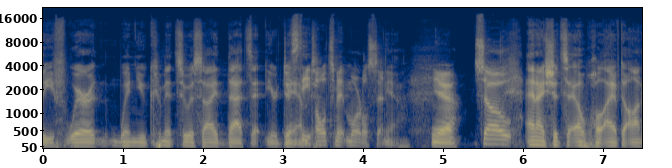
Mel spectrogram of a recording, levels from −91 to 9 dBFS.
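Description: A speech recording with nothing technically wrong with it.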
